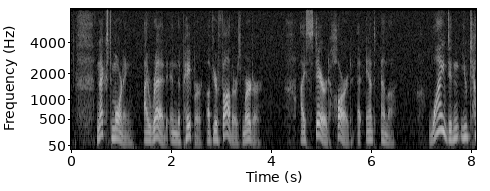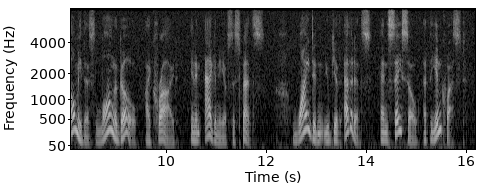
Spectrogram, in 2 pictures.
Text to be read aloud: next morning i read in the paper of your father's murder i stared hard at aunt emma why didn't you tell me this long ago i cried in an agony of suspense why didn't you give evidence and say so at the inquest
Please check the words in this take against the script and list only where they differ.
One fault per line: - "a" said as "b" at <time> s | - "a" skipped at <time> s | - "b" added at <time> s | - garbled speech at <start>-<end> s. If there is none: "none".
none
